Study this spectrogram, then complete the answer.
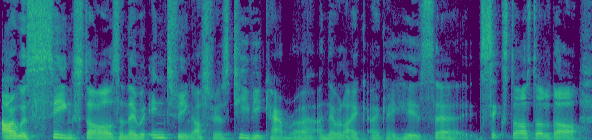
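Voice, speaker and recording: A woman with a southern English accent speaks fairly quickly with hardly any pauses. Her very deep, low voice has a bright, sharp tone and lively intonation. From southern England. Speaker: endurance runner and fitness instructor. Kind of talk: interview. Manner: animated.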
